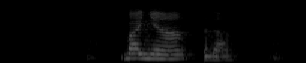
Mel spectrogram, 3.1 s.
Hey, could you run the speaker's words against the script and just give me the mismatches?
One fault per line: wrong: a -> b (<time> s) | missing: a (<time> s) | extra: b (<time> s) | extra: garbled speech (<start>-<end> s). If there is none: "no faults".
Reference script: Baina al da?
no faults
